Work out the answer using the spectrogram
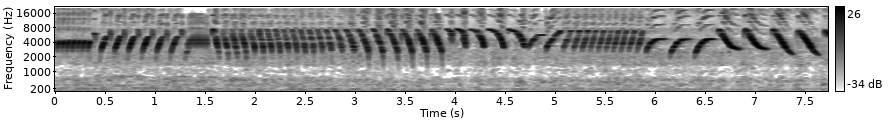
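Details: Canary song used for training canaries: fast trills of steep, repeated down-slurred notes, some rising, shifting through several tours, roughly four notes per second, bright and high throughout.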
